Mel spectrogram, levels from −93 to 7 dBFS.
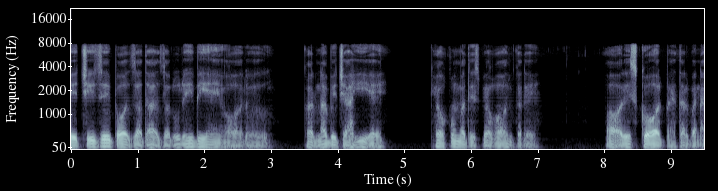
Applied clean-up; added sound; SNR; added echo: neural mask model DeepFilterNet 3.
